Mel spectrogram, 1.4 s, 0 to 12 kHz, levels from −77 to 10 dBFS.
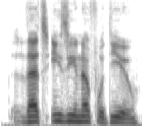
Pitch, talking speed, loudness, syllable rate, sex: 135 Hz, 210 wpm, -18 LUFS, 5.9 syllables/s, male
